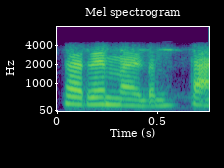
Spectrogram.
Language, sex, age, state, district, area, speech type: Telugu, female, 18-30, Andhra Pradesh, Kakinada, urban, conversation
